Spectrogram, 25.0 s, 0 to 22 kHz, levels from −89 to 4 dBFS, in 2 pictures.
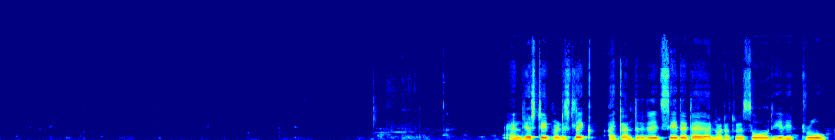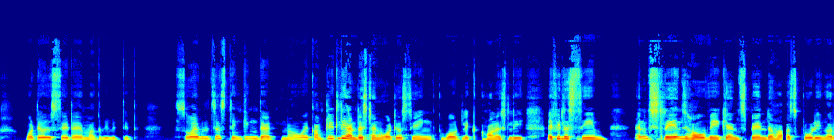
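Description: At 24.24 s to 24.34 s the speech drops into a brief, soft-edged silence, an AAC frame loss with muting. About 85 ms of audio, which fits two lost frames, was zeroed, and overlapping windows fade it out and back in, unlike a hard dropout.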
